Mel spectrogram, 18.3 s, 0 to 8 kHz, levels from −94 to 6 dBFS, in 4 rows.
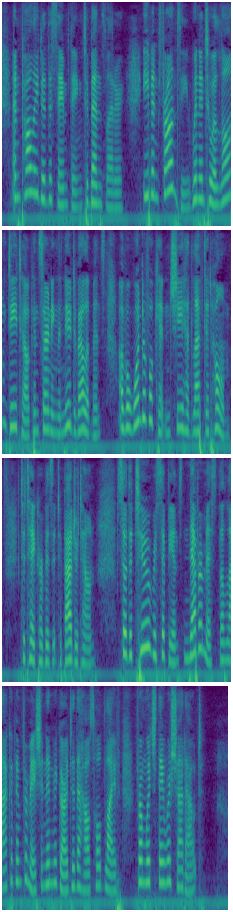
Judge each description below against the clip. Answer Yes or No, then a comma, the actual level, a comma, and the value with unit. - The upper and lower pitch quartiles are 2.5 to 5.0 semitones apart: No, wide, 5.6 semitones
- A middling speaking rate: Yes, average, 185 wpm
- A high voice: Yes, high, 215 Hz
